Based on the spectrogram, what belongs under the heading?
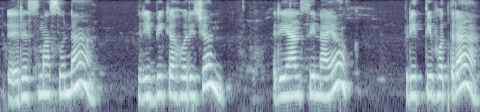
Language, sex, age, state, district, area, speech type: Odia, female, 18-30, Odisha, Nabarangpur, urban, spontaneous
